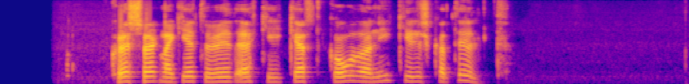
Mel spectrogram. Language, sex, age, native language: Icelandic, male, 60-69, Icelandic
